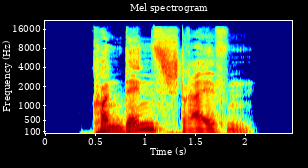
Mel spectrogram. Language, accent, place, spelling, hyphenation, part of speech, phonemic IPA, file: German, Germany, Berlin, Kondensstreifen, Kon‧dens‧strei‧fen, noun, /kɔnˈdɛnsˌʃtʁaɪ̯fn̩/, De-Kondensstreifen.ogg
- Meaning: contrail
